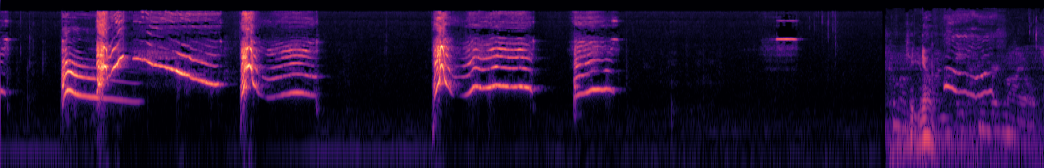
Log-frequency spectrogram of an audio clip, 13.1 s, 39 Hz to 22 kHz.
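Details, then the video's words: Barking poodle from a 2016 compilation: four or five loud, ringing yelping barks, each with a falling tail, spaced a second or two apart, followed by silence and then a person's voice. "POODLE BARKING - POODLE HOWLING AND BARKING COMPILATION 2016"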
